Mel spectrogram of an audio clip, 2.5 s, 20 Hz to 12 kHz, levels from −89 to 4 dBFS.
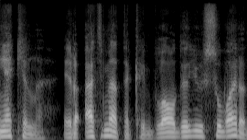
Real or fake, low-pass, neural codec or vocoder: fake; 10.8 kHz; codec, 16 kHz in and 24 kHz out, 0.6 kbps, FocalCodec, streaming, 4096 codes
